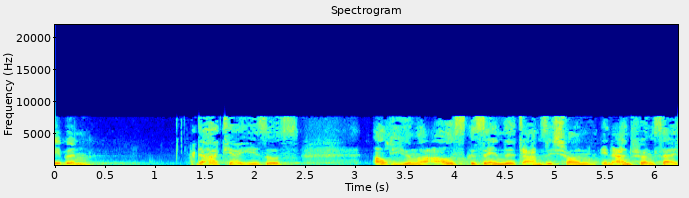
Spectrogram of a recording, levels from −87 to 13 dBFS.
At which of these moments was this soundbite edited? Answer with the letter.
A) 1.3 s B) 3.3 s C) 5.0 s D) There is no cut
B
